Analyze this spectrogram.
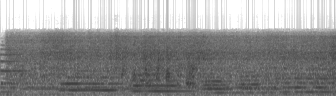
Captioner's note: sizzling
